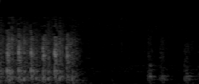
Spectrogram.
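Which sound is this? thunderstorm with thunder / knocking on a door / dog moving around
knocking on a door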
